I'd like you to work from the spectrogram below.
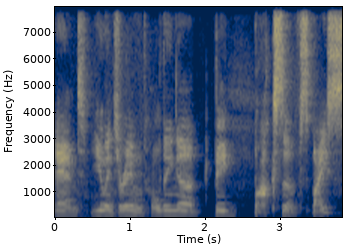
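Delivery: ordinary delivery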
